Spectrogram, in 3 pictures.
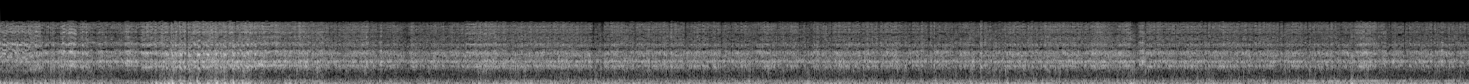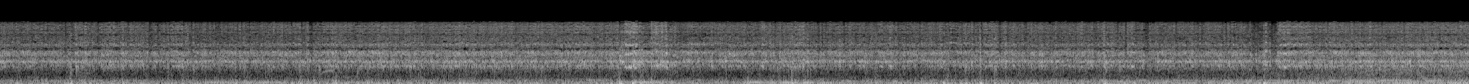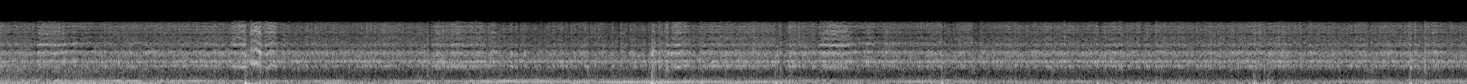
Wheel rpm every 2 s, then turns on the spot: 220, 230, 230, 230, 230, 230, 230, 230, 240, 240, 230, 230, 230, 230, 230, 230, 230, 230, 230, 230, 230, 230.
none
